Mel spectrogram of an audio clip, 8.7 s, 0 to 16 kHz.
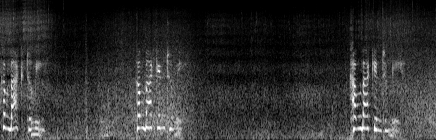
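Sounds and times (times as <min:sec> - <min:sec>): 
ocean waves: 0:00.0 - 0:08.7
speech: 0:00.1 - 0:01.0, 0:02.0 - 0:03.8, 0:07.1 - 0:08.2.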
